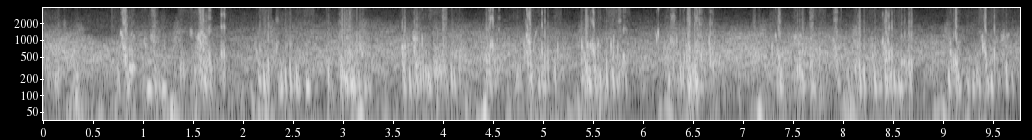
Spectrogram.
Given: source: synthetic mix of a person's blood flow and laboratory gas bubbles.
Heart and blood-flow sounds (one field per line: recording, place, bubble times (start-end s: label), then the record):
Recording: Doppler ultrasound of blood flow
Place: subclavian vein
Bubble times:
0.00-0.23 s: bubbles
0.27-0.38 s: bubbles
0.68-1.24 s: bubbles
1.34-1.84 s: bubbles
2.10-2.76 s: bubbles
2.83-3.36 s: bubbles
3.56-4.20 s: bubbles
4.39-4.57 s: bubbles
4.67-5.18 s: bubbles
5.38-5.88 s: bubbles
6.10-6.74 s: bubbles
7.25-7.44 s: bubbles
7.47-7.83 s: bubbles
7.87-7.98 s: bubbles
8.02-8.71 s: bubbles
9.02-9.78 s: bubbles
From the record:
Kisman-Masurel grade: 343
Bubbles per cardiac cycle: rolling drumbeat, 9 or more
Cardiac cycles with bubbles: 100%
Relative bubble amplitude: loud (0.450 to 0.775)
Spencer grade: 3 (all of the cardiac periods contain showers or single bubble signals, but not dominating or overriding the cardiac motion signals)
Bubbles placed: anywhere in the cardiac cycle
